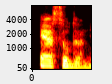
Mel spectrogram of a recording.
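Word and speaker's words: Erceldoune: Thomas of I think it's Erseldon. Is that how it's pronounced? – Erseldon. Yes. Right.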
